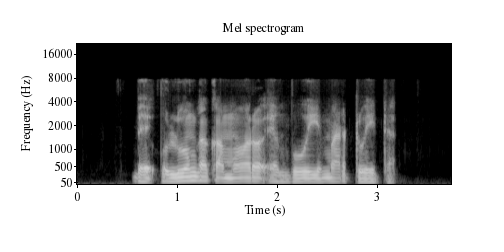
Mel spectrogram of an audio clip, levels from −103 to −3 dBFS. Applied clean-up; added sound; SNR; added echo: neural mask model DeepFilterNet 3.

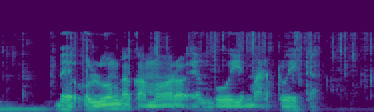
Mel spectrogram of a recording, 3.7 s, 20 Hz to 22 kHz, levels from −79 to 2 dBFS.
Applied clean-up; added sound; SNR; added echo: classical method log-MMSE.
